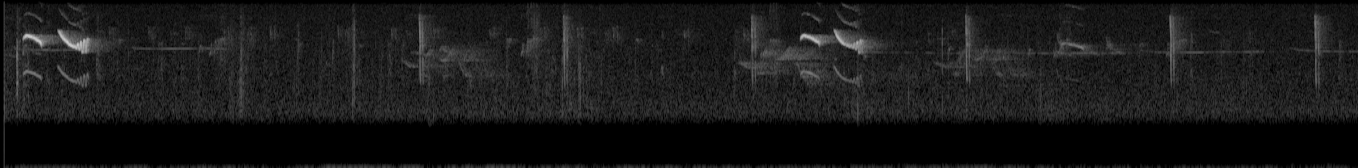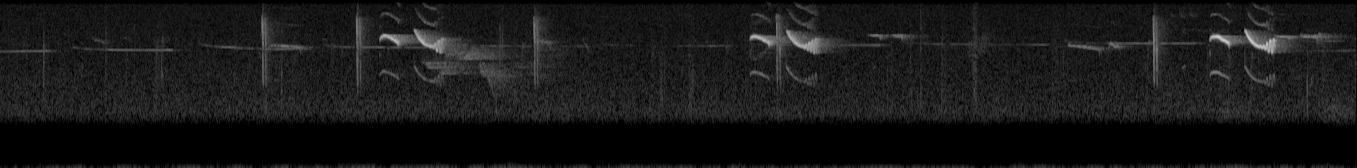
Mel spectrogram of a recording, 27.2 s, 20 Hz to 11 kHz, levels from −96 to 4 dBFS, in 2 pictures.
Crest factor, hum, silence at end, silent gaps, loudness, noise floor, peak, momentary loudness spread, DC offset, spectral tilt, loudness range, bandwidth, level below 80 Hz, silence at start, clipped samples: 24 dB; none; 0.8 s; none; -23 LUFS; -67 dBFS; -10 dBFS; 32 LU; under 0.1%; 10 dB/octave; 15 LU; 11 kHz; -90 dBFS; 0.25 s; under 0.1%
